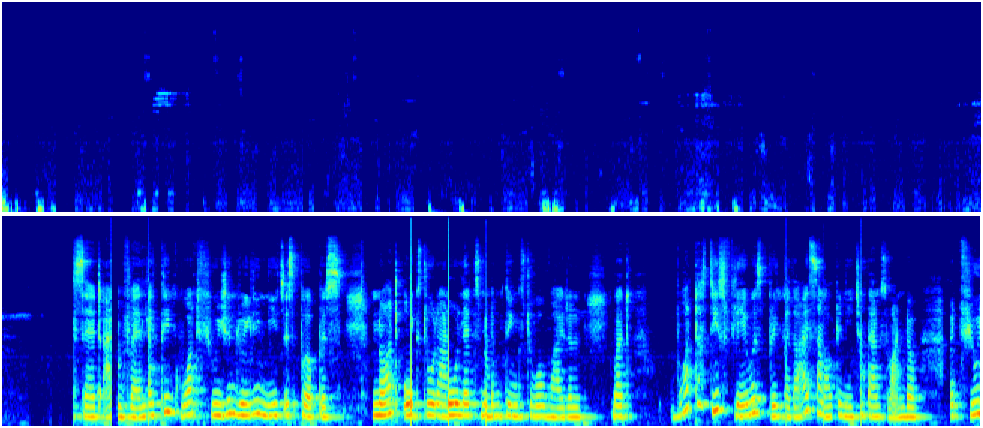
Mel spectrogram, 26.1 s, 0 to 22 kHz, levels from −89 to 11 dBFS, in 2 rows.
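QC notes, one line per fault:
4.0–5.0 s, 7.0–8.0 s, 14.0–15.0 s (just before "think what fusion really"), 18.5–19.5 s (just before "things to go viral"), 23.5–24.5 s (just after "does these flavors bring"): chunks out of order. Each time, a 500 ms chunk arrived one chunk late and plays after the chunk that should follow it. The two halves of that second are swapped. The speech is jumbled but nothing is missing, and there are hard joins at the start, middle and end.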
